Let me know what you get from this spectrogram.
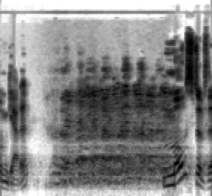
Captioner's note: laughter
